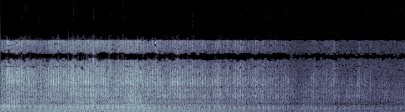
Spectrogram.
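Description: Sound effect of a propeller airplane flying overhead in an old radio-drama recording: a steady engine drone, loudest during the first two seconds, that then fades away as the plane flies off.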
